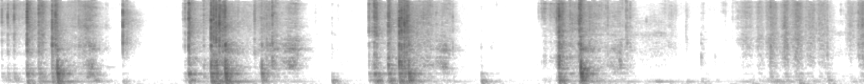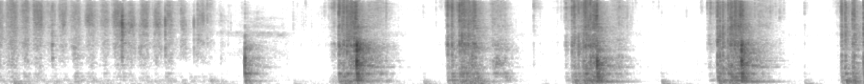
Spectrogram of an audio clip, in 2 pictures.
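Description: Kitchen knife slicing and dicing a red onion on a wooden cutting board, the blade knocking the board in short runs of strokes every second or two, with a softer stretch of slicing near the middle.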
